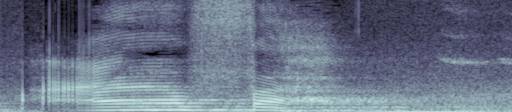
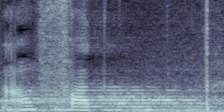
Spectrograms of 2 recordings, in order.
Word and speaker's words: afah: Jadi bacanya afah gitu, bukan afat ya.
